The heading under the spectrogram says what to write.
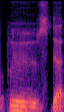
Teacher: the S will typically sound to your ears like a Z, mainly because it's just being pushed on to the next syllable, plus de. Okay.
